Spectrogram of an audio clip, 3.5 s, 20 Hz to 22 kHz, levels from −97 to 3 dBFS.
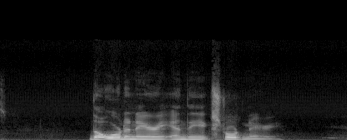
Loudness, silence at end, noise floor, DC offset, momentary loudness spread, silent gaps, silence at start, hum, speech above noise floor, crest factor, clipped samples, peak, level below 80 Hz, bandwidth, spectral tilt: -29 LUFS; 0.75 s; -68 dBFS; under 0.1%; 16 LU; none; 0.9 s; none; 40 dB; 16 dB; under 0.1%; -14 dBFS; -68 dBFS; 9.4 kHz; -6 dB/octave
